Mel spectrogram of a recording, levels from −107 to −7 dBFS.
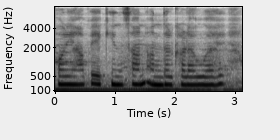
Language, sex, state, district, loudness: Hindi, female, Uttar Pradesh, Shamli, -14 LUFS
